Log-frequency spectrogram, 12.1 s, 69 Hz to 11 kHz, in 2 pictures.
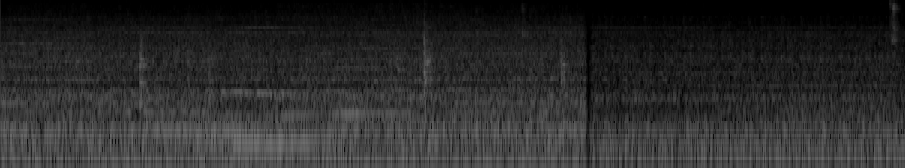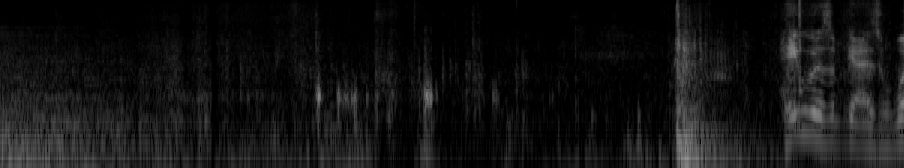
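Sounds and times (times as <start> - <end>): engine running: 0.0 - 7.2.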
